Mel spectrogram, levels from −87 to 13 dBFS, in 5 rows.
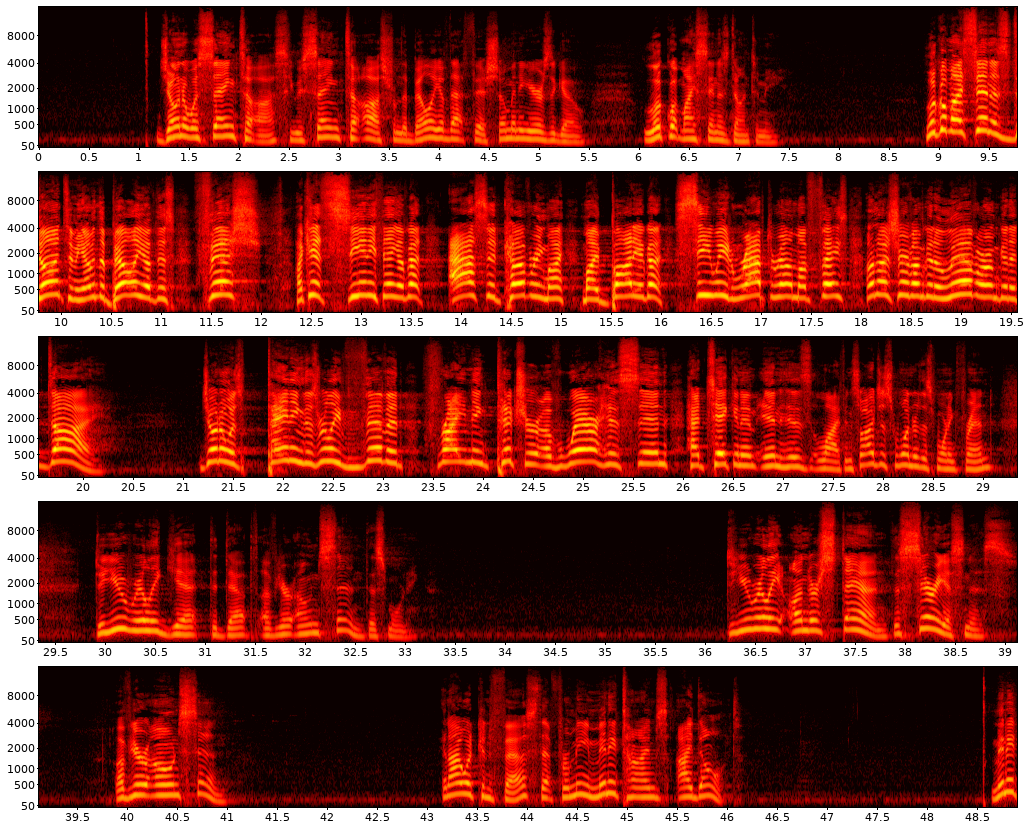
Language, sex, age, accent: English, male, 30-49, American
